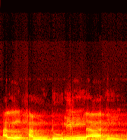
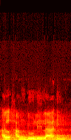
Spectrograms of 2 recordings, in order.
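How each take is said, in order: First: The l sound is held long and doubled. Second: The l sound is short and single. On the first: The speaker calls it right. "Dibaca juga tasdidnya tadi itu" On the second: The speaker calls it wrong. "Jangan alhamdulillahi, lillahi, tidak sah"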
